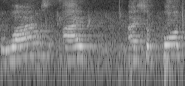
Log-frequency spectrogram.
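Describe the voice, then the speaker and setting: A woman's high-pitched voice with fairly even intonation, audible room echo and noticeable background noise. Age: 70s. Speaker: medical doctor and public health specialist. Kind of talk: panel discussion.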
